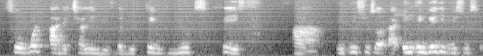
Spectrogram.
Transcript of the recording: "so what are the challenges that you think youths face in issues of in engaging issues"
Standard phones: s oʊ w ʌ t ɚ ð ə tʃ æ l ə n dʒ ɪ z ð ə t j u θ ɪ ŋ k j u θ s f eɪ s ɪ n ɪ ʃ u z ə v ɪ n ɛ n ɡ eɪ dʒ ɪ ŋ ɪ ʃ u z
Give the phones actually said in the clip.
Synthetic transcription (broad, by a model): s oʊ w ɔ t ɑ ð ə tʃ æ l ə n dʒ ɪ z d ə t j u t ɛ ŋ k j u t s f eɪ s ɪ n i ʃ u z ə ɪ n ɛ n ɡ eɪ dʒ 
